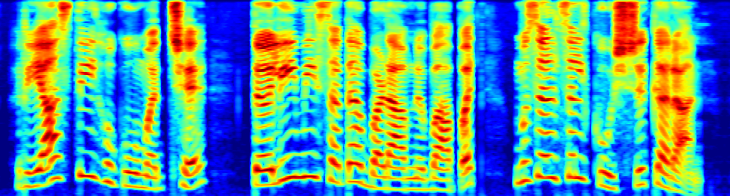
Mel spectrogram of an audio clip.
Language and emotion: Kashmiri, neutral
